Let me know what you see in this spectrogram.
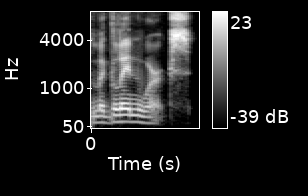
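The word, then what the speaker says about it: Mugglin Works: licensing then I tell them go straight to mcglynn works com now it's spelled like mu Glenn M u ji ji Li n wo RK s com but it's pronounced mcglynn works and there's a father-son team there Steve and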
